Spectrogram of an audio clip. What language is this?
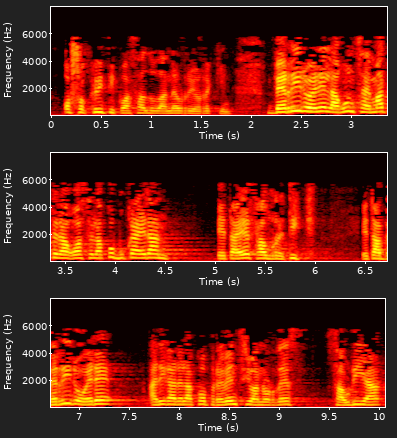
Basque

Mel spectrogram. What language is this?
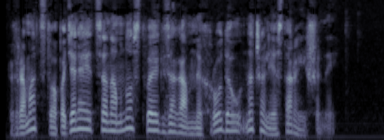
Belarusian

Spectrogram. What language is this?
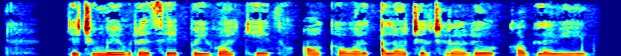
Pashto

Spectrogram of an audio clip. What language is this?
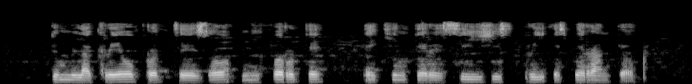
Esperanto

